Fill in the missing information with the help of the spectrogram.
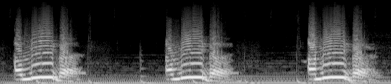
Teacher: This letter A is not pronounced A, it is pronounced very weak, followed by the long E, the vowel E. Then we have another weak syllable, So it's not amoeba.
